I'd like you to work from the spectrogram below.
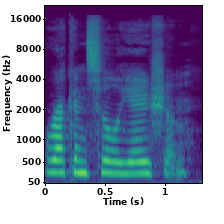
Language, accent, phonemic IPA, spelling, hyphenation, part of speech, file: English, US, /ˌɹɛkənˌsɪliˈeɪʃ(ə)n/, reconciliation, re‧con‧ci‧li‧at‧ion, noun, En-us-reconciliation.wav
- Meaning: The re-establishment of friendly relations; conciliation, rapprochement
